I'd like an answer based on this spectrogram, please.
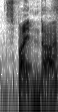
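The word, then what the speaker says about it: Spuyten Duyvil: don't know you maybe you know how to pronounce this better than I do uh Spit and Dyville Spite and Dville Spite and Dyville uh Sputnville Creek and the Harlem River.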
